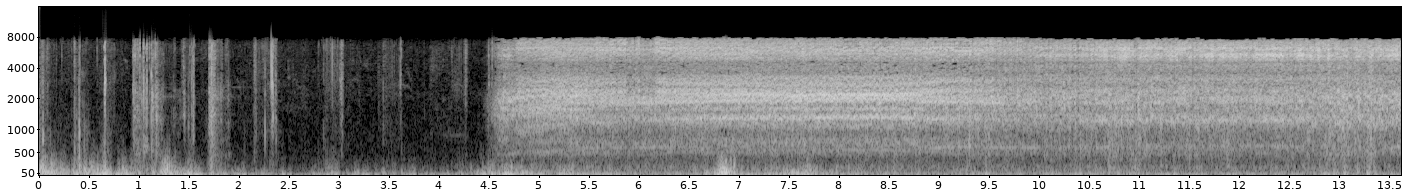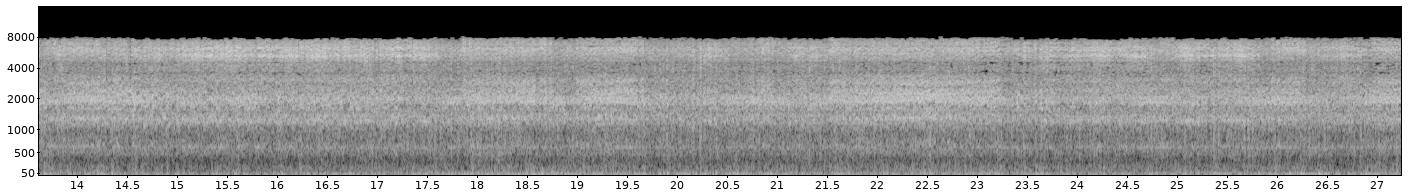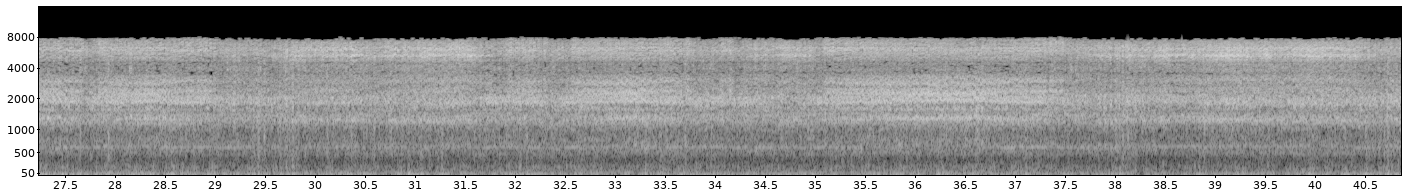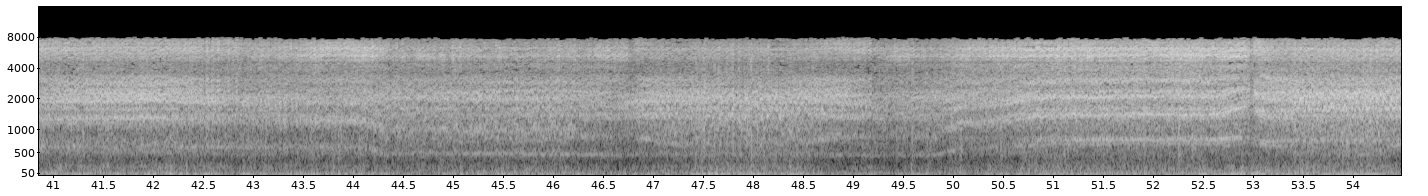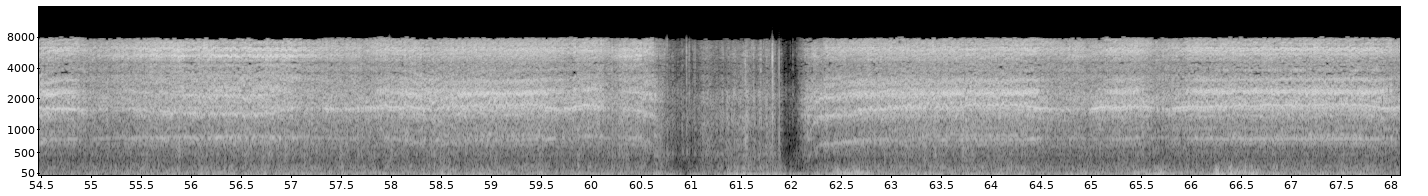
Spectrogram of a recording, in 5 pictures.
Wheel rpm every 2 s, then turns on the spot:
0, 0, 80, 160, 160, 160, 160, 160, 160, 160, 160, 170, 160, 160, 160, 160, 160, 160, 160, 160, 160, 160, 120, 120, 120, 170, 190, 200, 210, 210, 80, 170, 220, 220.
60-62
